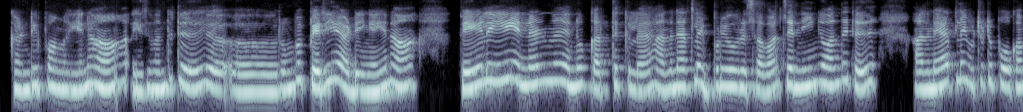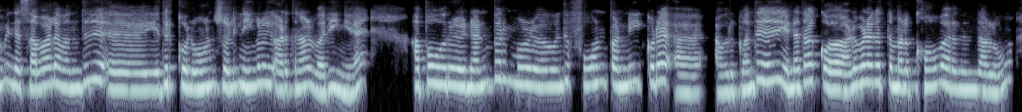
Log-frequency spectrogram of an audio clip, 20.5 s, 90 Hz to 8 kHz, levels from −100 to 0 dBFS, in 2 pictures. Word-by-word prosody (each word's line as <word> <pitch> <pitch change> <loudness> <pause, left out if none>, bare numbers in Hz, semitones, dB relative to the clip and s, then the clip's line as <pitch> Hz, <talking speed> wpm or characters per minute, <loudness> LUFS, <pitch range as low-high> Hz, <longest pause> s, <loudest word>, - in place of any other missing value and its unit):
கண்டிப்பாங்க. 235 +1 +1 0.2
ஏனா 265 +3 +2 0.4
இது 210 +2 -2
வந்துட்டு 245 +3 +1 0.7
ஆ - - -1 0.3
ரொம்ப 240 +7 +1
பெரிய 250 +8 +5
அடிங்க, 205 -1 +1
ஏனா 265 -2 +1 0.6
வேலையே 305 +8 +3
என்னன்னு 290 +4 0
இன்னும் 260 +1 +1
கத்துக்கல, 225 0 -3 0.2
அந்த 225 0 -1
நேரத்தில 250 +4 0
இப்டி 255 +4 -2
ஒரு 240 - +1
சவால். 215 +3 -2
சரி 265 -2 +3
நீங்க 275 +3 +2
வந்துட்டு 275 -3 -1 0.6
அந்த 225 0 +2
நேரத்திலேயே 300 +4 -1
விட்டுட்டு 290 +3 -5
போகாம 255 +2 0
இந்த 255 -3 -1
சவால 260 +5 0
வந்து 240 +5 -1 0.7
எதிர்கொள்வோன்னு 255 0 0
சொல்லி 245 +1 0
நீங்களும் 270 +1 0
அடுத்த 230 +1 -3
நாள் 255 0 -2
வர்றீங்க. 210 -1 0 0.7
அப்போ 255 +3 -1
ஒரு 270 0 +1 0.2
நண்பர் 275 +8 -2
மு 275 - -1 0.3
வந்து 265 +4 -2
ஃபோன் 270 +2 -3
பண்ணி 260 +2 +1 0.2
கூட 290 - +2 0.2
அ - - -2 0.4
அவருக்கு 205 +2 -3
வந்து 250 +7 +1 0.3
என்னதான் 290 +6 0
கோ 255 - +2 0.2
அலுவலகத்து 290 +2 +1
மேல 235 -1 -1
கோபம் 260 +3 0
இருந்தாலும். 225 +1 -2
255 Hz, 150 wpm, -22 LUFS, 230-275 Hz, 0.7 s, பெரிய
